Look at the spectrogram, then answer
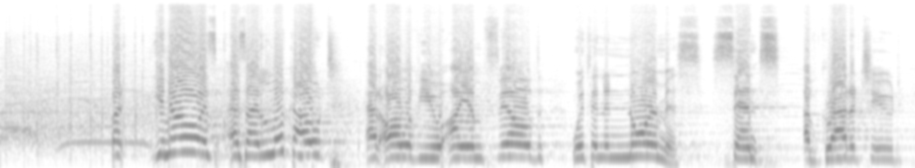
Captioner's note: cheering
